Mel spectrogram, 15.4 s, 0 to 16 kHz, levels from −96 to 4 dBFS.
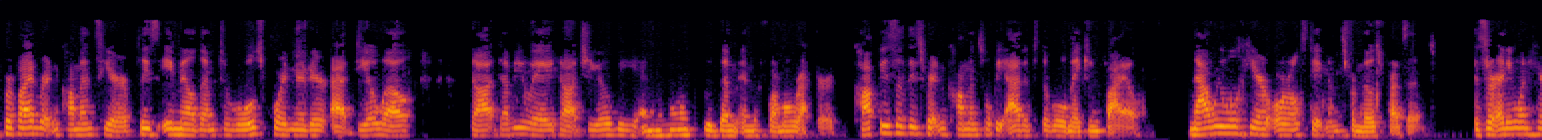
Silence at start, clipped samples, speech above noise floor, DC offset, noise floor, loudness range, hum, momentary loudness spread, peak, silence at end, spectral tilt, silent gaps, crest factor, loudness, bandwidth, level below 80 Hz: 0.05 s; under 0.1%; 46 dB; under 0.1%; -69 dBFS; 2 LU; none; 6 LU; -6 dBFS; 0 s; -8 dB/octave; 11.67-11.86 s; 18 dB; -24 LUFS; 9.6 kHz; -72 dBFS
